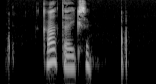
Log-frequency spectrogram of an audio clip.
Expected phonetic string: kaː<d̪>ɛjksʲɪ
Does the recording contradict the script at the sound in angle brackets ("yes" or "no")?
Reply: yes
